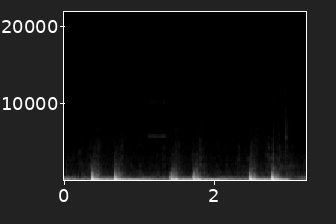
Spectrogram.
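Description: A kick drum thumps in slow paired beats like a heartbeat, each pair followed by a gap. The hits are loud and deep, with long reverb tails spreading wide over a steady low ambient drone.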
